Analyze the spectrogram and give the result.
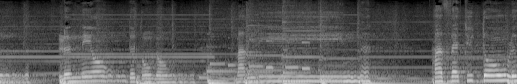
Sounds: Music

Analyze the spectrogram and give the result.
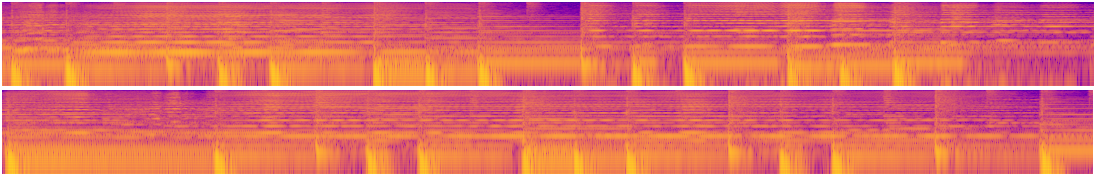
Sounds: playing harmonica

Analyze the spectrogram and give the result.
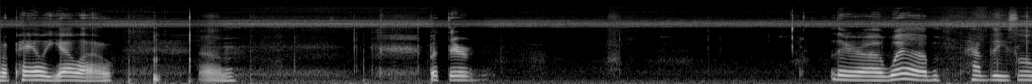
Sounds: Insect, inside a small room, Speech

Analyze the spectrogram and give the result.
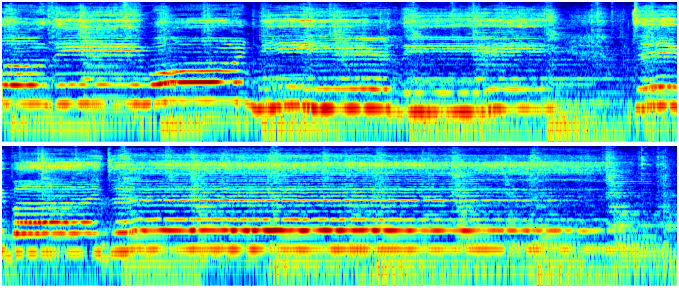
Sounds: Music, Female singing

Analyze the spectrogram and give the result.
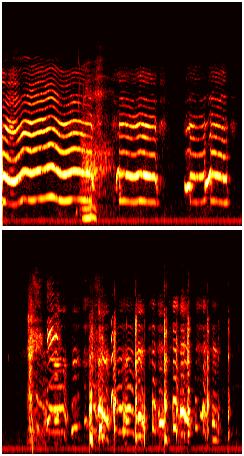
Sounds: chortle

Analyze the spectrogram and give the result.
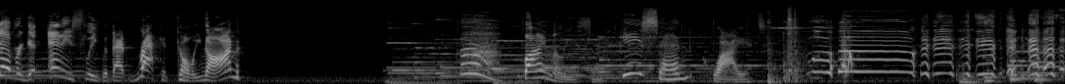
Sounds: Speech, Music

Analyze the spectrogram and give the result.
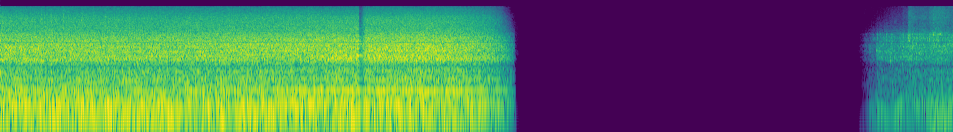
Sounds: Clatter

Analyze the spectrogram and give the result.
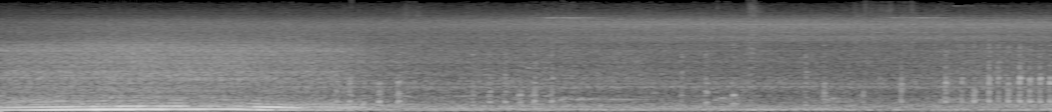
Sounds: outside, rural or natural

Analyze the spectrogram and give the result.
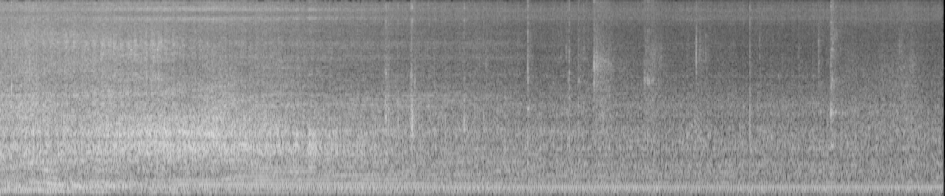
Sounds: Vehicle, Car, vroom

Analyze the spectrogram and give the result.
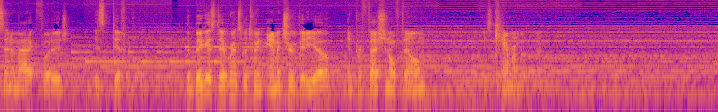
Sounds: Speech, Music

